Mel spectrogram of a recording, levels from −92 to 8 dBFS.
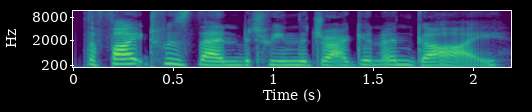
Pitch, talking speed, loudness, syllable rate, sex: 230 Hz, 245 wpm, -19 LUFS, 5.4 syllables/s, female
